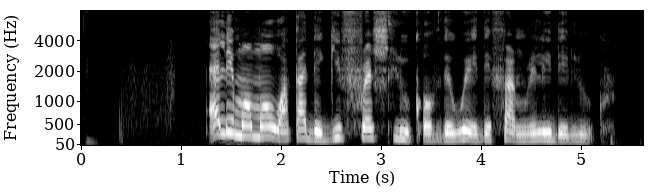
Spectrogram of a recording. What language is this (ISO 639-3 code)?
pcm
